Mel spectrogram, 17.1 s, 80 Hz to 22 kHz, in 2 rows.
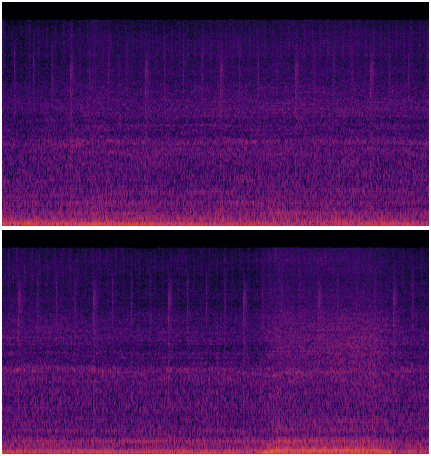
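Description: BMW E93 M3's 4.0-litre V8 running at low speed as the car creeps back and forth. The engine note rises and gets louder about 14 seconds in, then falls back about two seconds later.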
